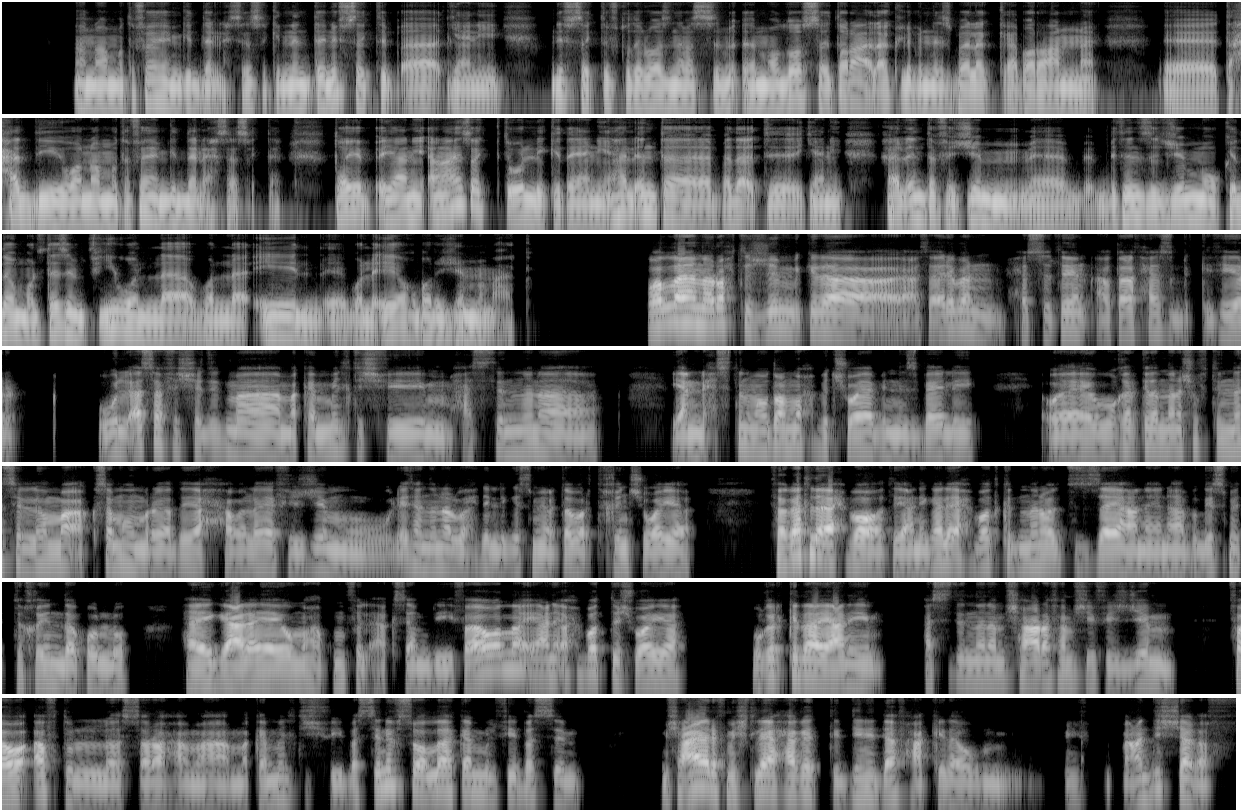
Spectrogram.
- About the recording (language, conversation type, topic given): Arabic, advice, إزاي أوازن بين تمرين بناء العضلات وخسارة الوزن؟
- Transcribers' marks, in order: in English: "الgym"; in English: "gym"; in English: "الgym"; in English: "الgym"; horn; tapping; in English: "الgym"; in English: "الgym"; other noise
